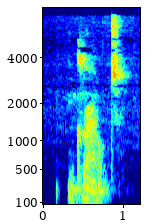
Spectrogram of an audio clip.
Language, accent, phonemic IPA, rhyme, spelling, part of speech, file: English, Southern England, /ɡɹaʊt/, -aʊt, grout, noun / verb, LL-Q1860 (eng)-grout.wav
- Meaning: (noun) 1. A thin mortar used to fill the gaps between tiles and cavities in masonry 2. Coarse meal; groats 3. Dregs, sediment 4. A kind of beer or ale; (verb) To insert mortar between tiles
